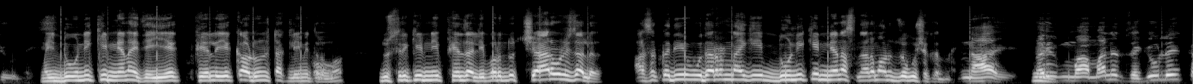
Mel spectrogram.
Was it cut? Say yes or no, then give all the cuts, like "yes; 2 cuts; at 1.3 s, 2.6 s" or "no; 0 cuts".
no; 0 cuts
